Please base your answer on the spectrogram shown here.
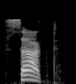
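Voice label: "sucked", British English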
